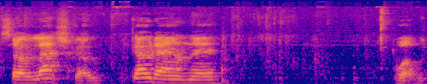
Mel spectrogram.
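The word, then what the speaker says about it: Laško: yeah spell l-a-s-k-o but it's pronounced sh because it's got a little thing over the top of it so lashgo go down there well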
